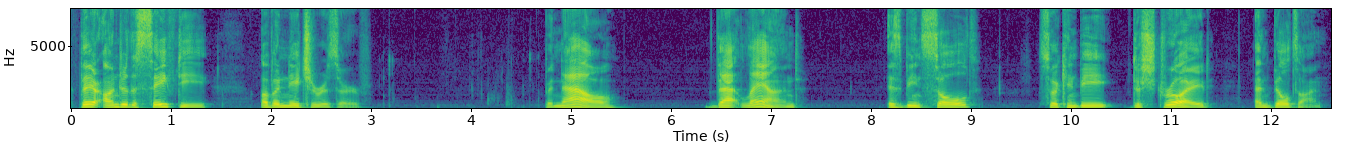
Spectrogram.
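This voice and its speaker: A man's voice: medium pitch, dry recording, clean studio sound. A man from the United States hosting a podcast, giving angry, blunt political commentary and swearing freely. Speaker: podcast host.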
